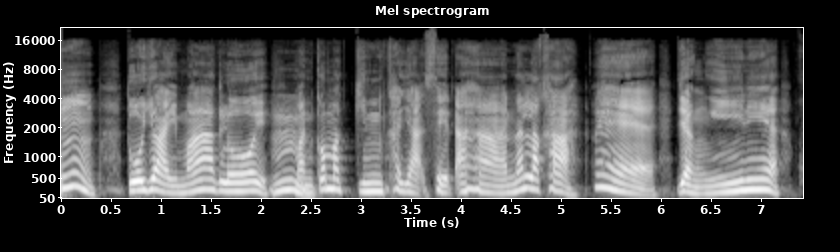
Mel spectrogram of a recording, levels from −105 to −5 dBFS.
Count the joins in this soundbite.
one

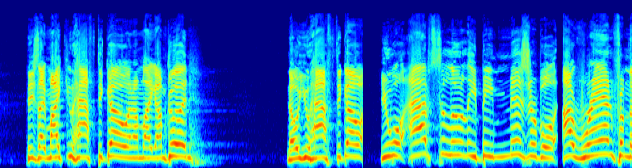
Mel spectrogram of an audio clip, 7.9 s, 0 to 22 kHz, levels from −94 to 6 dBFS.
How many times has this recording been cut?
two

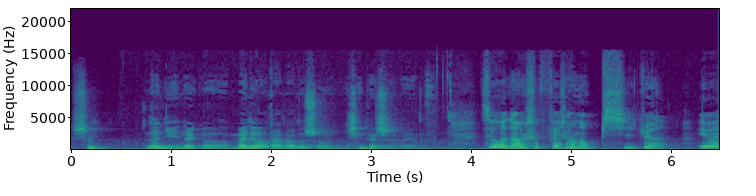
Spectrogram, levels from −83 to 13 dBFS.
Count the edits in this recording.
zero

